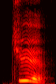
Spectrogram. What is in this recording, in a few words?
"jue4", pinyin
